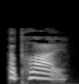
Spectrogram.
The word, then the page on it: apply: American English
